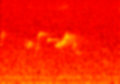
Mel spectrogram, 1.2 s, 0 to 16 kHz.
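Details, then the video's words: Red-whiskered bulbul, a decoy bird singing to lure wild birds into a trap in Hòa Bình, Vietnam, on 28 March 2016; one brief, bright whistled phrase of rising and dipping notes against faint low noise. "Bẫy chào mào hòa bình bổi 1 ngày 28/3/2016"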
